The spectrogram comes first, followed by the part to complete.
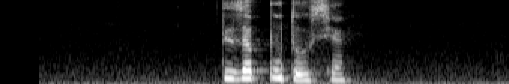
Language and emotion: Russian, angry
